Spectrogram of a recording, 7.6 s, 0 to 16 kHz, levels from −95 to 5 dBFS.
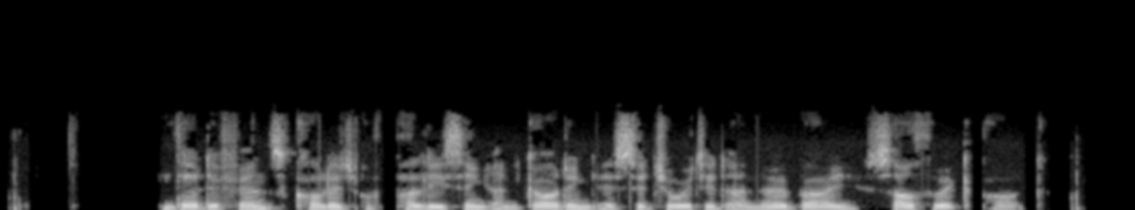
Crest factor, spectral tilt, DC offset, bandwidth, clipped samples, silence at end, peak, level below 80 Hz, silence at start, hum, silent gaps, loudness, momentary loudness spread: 16 dB; -5.5 dB/octave; under 0.1%; 7.6 kHz; under 0.1%; 0.75 s; -4 dBFS; -60 dBFS; 1.05 s; none; 2.56-2.64 s, 6.50-6.55 s; -18 LUFS; 8 LU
